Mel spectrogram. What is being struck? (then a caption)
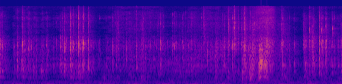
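Plastic computer keyboard. A black Dell keyboard made of hollow plastic is held up and typed on with the fingertips. It gives a quick, uneven run of light, bright plastic clicks and taps that die away fast, with a louder burst of keystrokes near the end over a faint steady low hum.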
